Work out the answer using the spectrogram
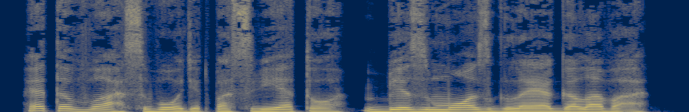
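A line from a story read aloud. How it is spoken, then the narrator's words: Hiss. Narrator (Russian): прошипел Исмаил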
